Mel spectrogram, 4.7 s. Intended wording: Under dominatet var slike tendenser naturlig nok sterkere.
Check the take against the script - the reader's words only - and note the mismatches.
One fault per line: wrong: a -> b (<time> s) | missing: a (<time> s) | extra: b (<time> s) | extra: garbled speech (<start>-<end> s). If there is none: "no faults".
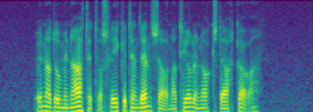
no faults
